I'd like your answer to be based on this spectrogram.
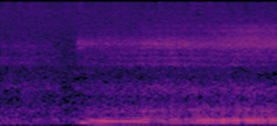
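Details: A soft, low, buzzing snore on one breath from a sleeping dog; snoring.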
